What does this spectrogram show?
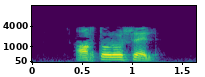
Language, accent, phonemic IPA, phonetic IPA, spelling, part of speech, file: Armenian, Eastern Armenian, /ɑχtoɾoˈʃel/, [ɑχtoɾoʃél], ախտորոշել, verb, Hy-ախտորոշել.ogg
- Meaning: to diagnose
